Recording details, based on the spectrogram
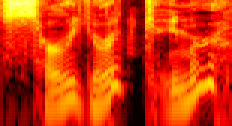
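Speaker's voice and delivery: heaviest possible sarcasm, loud and drawn out. Retelling what a guy said on seeing Minecraft on a laptop: imitating a sarcastic voice. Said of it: "in the most sarcastic voice that i've ever heard".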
